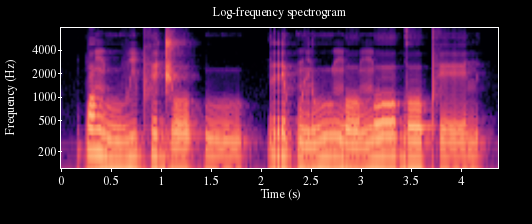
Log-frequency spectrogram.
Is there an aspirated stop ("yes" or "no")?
yes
